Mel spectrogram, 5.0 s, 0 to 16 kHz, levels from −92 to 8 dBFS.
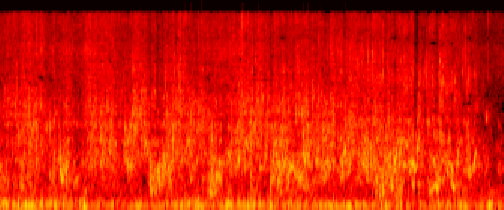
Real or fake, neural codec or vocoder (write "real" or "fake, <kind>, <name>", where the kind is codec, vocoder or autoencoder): real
